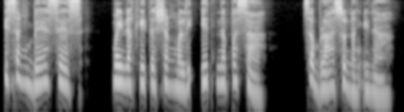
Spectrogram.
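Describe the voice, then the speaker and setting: A woman narrating a scripted dramatic story solemnly, in short, deliberate phrases. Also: mid-range voice, animated, mellow, no echo, studio quality.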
